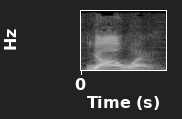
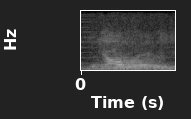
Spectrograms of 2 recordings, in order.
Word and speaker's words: Yahweh: Okay, you pronounce it Yahweh. Say it. – Yahweh. – Say it again.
